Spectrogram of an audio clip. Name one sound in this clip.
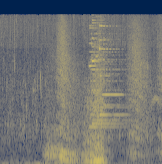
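A whooshing sweep sounds.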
